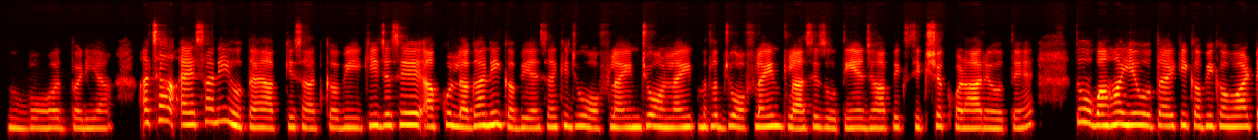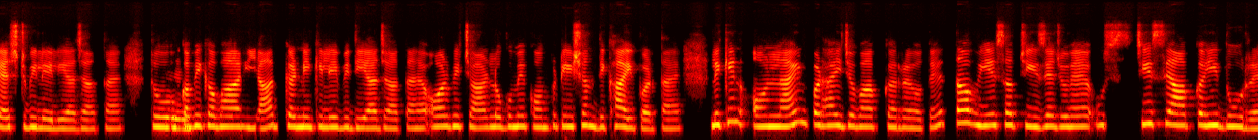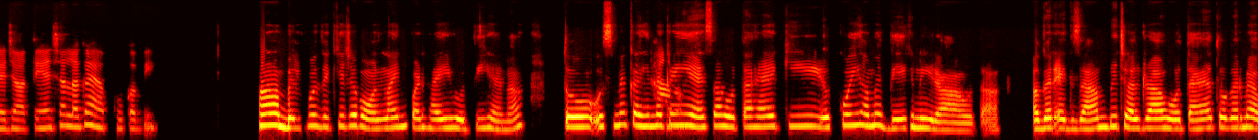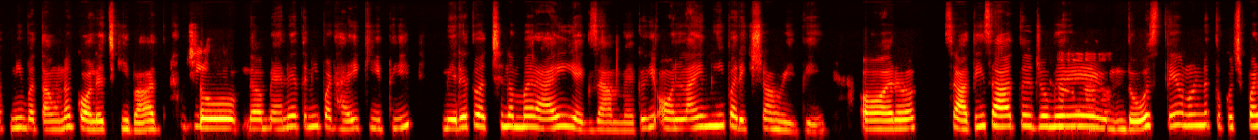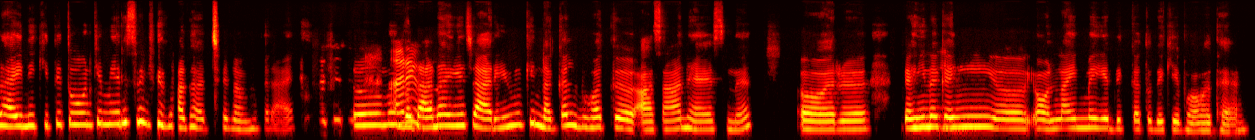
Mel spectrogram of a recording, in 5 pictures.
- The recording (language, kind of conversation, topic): Hindi, podcast, ऑनलाइन पढ़ाई ने आपके सीखने के तरीके को कैसे बदला?
- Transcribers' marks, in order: static; in English: "क्लासेज"; in English: "टेस्ट"; in English: "कॉम्पिटिशन"; tapping; in English: "एग्ज़ाम"; in English: "एग्ज़ाम"; distorted speech; laughing while speaking: "मेरे से भी ज़्यादा अच्छे नंबर आए"; chuckle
